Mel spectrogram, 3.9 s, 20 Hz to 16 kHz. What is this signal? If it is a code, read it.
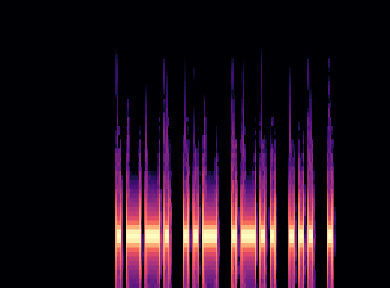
Morse code, heard as a keyed tone, about 25 wpm, 700 Hz. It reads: PULSE
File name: 5 Letter Words - First 3 Letters Given - 25wpm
